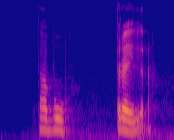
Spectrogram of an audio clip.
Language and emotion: Russian, neutral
